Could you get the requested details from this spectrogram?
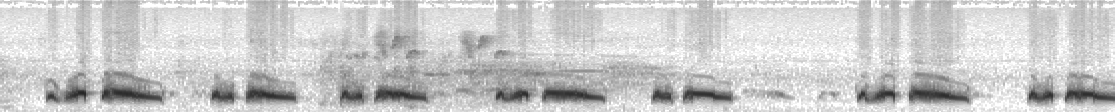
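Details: Spotted dove giving thúc gù style coos: six low phrases, each a quick wavering lead-in note followed by a longer, gently falling coo, spaced one to two seconds apart.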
